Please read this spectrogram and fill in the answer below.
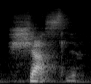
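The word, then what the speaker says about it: счастлив: sh sh and then we do not pronounce the letter T So letter T is silent we don't say or we just say Shas so it's going to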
